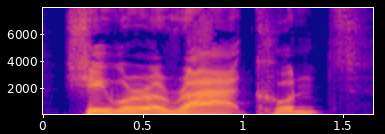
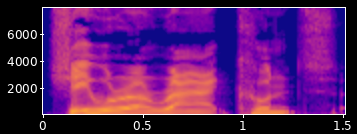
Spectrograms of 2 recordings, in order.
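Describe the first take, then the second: First: Put-on slow, high Leeds accent with a blunt fall; imitating a Leeds woman in the audience. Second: Put-on slow, high Leeds accent repeated; imitating a Leeds woman's verdict. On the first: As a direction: drawl it out like a Leeds local. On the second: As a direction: say it again in broad Leeds. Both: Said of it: "she said in a fucking Leeds accent".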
